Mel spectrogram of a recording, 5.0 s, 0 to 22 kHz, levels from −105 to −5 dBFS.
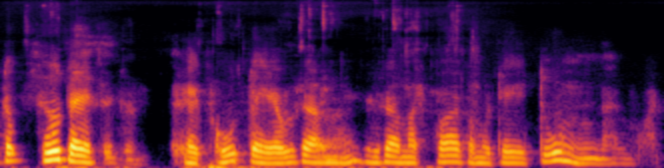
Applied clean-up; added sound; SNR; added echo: neural mask model Resemble Enhance denoiser.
